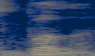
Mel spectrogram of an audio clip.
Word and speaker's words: Bulla: How you pronounce it? It's Bulla. Bulla, yeah, okay.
